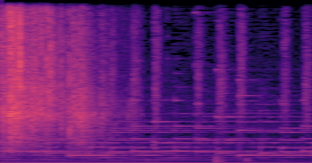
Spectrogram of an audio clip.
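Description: Plastic wrapping crinkling as a hand grabs it, over the first half second or so, with gentle background music playing throughout.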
